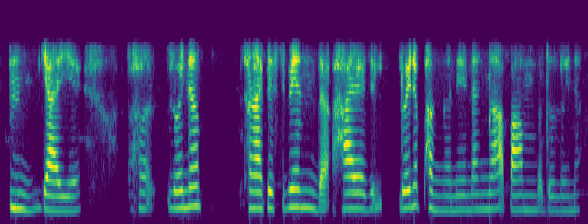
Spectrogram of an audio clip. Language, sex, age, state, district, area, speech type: Manipuri, female, 18-30, Manipur, Churachandpur, rural, conversation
